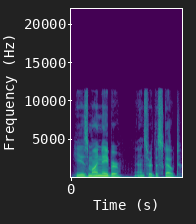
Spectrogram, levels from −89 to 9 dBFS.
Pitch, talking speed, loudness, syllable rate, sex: 100 Hz, 190 wpm, -19 LUFS, 5.3 syllables/s, male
